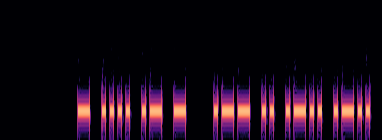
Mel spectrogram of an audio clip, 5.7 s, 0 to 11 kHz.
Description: Morse code, heard as a keyed tone, about 21 wpm, 700 Hz. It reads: THAT WILL
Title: Sentences from Top 1000 Words - Review Part 1 - 20wpm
